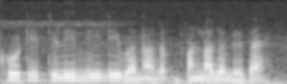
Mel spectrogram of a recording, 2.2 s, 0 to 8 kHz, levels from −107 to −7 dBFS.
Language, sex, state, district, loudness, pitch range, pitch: Kannada, male, Karnataka, Bangalore, -14 LUFS, 110-130 Hz, 120 Hz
